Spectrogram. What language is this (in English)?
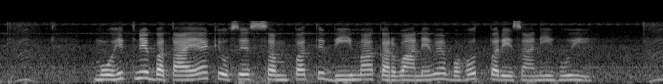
Hindi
